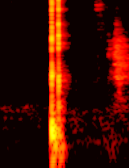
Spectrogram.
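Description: A quick double click of calculator keys being pressed up close, followed by a softer faint rustle.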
